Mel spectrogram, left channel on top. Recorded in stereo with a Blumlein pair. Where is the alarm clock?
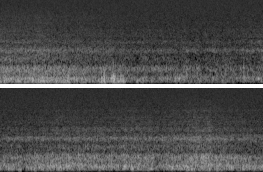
I don't hear an alarm clock.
